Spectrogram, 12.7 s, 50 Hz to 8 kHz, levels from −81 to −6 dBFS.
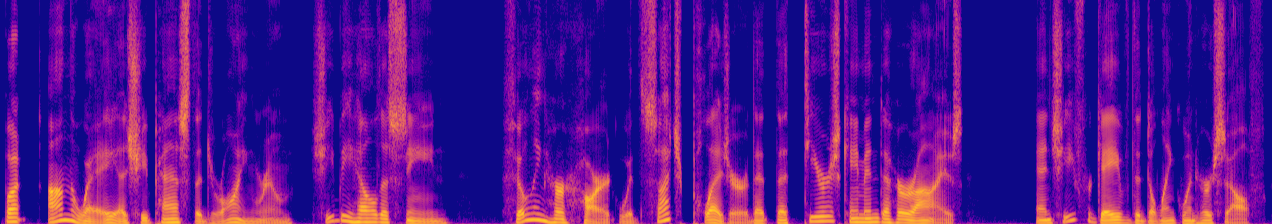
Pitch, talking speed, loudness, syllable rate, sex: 110 Hz, 155 wpm, -21 LUFS, 4.2 syllables/s, male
